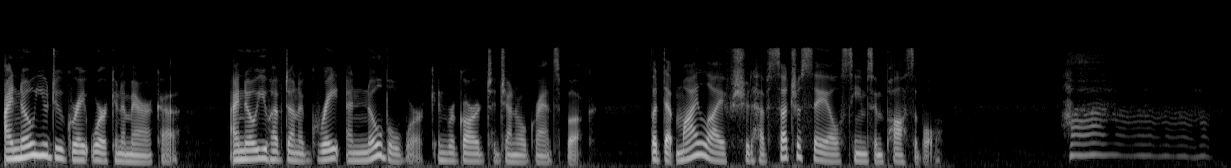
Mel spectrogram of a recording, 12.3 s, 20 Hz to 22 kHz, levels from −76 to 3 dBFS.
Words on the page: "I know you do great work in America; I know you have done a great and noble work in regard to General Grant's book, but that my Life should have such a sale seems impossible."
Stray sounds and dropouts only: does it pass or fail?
fail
